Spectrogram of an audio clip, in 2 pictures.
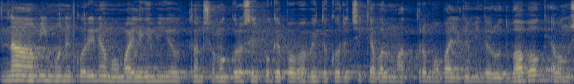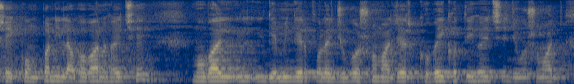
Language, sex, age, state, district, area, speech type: Bengali, male, 45-60, West Bengal, Purulia, urban, spontaneous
